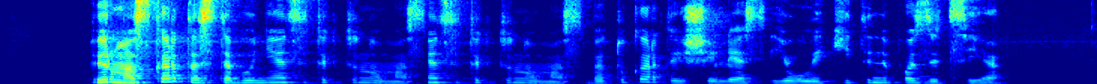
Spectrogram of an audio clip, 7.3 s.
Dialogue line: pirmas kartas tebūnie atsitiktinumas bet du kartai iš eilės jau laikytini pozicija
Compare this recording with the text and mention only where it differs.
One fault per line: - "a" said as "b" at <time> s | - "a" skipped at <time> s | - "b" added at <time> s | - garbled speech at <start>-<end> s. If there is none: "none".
- "atsitiktinumas" added at 2.9 s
